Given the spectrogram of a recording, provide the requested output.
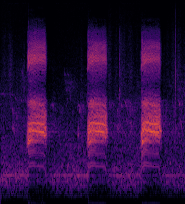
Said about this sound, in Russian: Еще один способ отличить ворона от вороны — это голос. Ворона каркает вот так.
